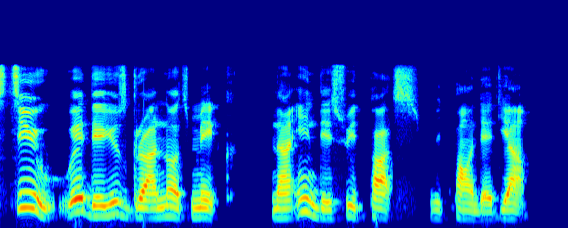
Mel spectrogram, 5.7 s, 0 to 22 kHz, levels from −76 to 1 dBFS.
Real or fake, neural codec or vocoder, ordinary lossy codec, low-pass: real; none; none; none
